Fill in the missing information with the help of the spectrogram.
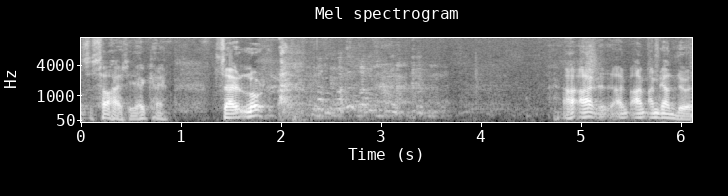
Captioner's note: laugh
